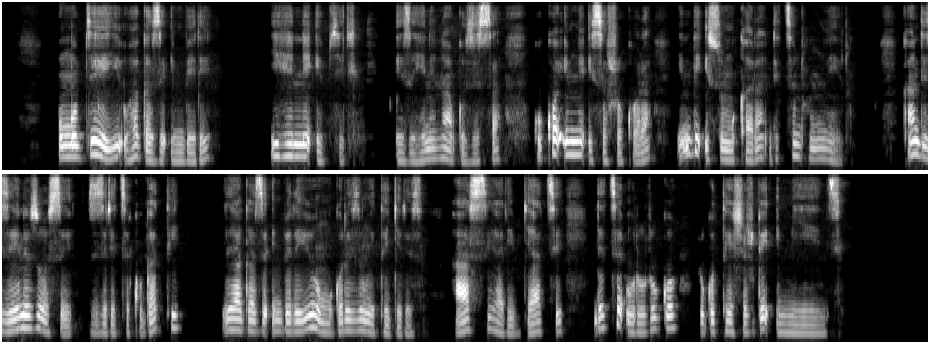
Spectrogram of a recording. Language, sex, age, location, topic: Kinyarwanda, female, 25-35, Huye, agriculture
